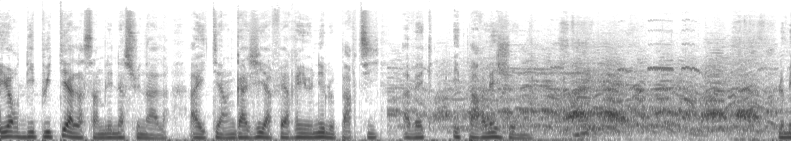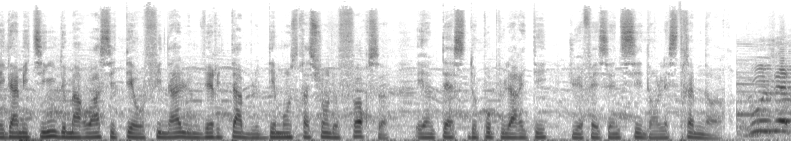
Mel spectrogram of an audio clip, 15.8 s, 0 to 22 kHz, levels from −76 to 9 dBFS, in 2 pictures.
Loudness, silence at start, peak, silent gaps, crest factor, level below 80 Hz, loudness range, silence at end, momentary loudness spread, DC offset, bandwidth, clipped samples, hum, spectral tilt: -19 LUFS; 0 s; -2 dBFS; none; 16 dB; -34 dBFS; 4 LU; 0 s; 9 LU; under 0.1%; 17.5 kHz; under 0.1%; none; -5.5 dB/octave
